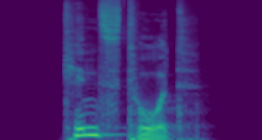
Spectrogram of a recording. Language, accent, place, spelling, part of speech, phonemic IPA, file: German, Germany, Berlin, Kindstod, noun, /ˈkɪntsˌtoːt/, De-Kindstod.ogg
- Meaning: cot death, crib death, sudden infant death syndrome (unexplained death of a baby, usually while sleeping)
